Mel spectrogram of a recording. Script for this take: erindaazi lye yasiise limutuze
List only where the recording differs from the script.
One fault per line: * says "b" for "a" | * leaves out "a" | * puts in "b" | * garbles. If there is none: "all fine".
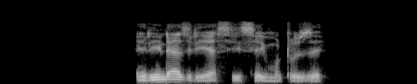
all fine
